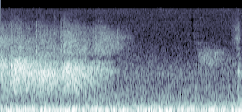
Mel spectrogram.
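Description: Audience applauding, a short burst of clapping that fades out a little over a second in, over a low steady hum.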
